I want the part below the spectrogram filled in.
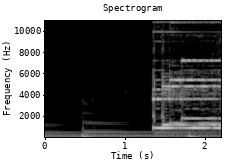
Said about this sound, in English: You could hear the notifications. It sounds really loud.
